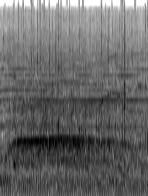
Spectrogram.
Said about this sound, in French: Alors, pour Jean qui nous a quittés, des applaudissements aussi.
